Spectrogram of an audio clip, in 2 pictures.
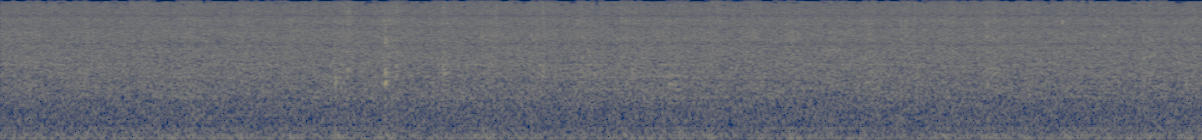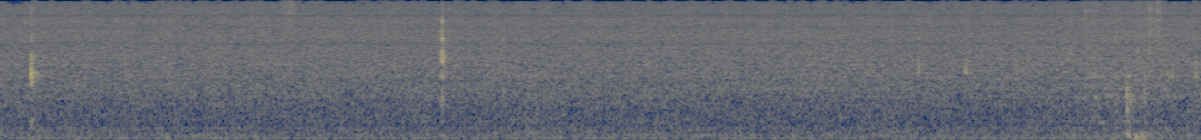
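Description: Near silence: room tone with a faint low hum and a few very faint ticks.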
